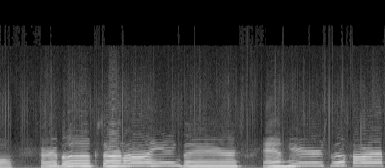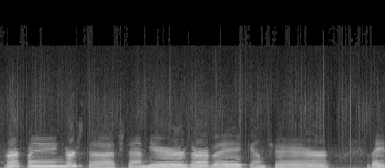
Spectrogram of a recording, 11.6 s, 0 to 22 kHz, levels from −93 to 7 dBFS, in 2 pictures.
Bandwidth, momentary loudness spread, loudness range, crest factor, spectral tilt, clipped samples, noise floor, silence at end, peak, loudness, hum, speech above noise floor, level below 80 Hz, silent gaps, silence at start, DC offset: 14 kHz; 11 LU; 4 LU; 14 dB; -6 dB/octave; under 0.1%; -43 dBFS; 0 s; -4 dBFS; -19 LUFS; 60 Hz at -60 dBFS; 25 dB; -42 dBFS; none; 0 s; under 0.1%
